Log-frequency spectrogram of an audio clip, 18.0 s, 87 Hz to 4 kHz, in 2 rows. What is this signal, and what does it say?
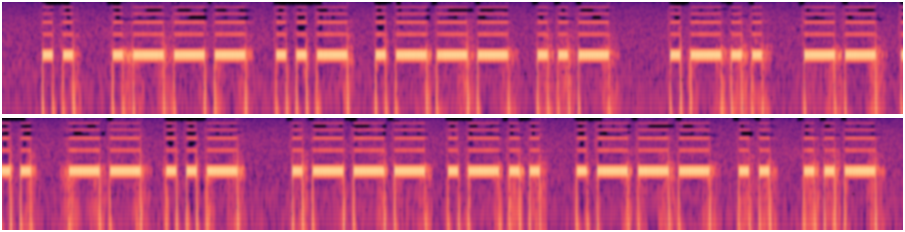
Morse code, heard as a keyed tone, about 12 wpm, 660 Hz. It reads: IJUJU LMIMU JLJIU
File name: cw / IJLMU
